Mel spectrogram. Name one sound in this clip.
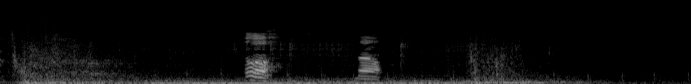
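A magic spell swirls and roars with a deep rumble.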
